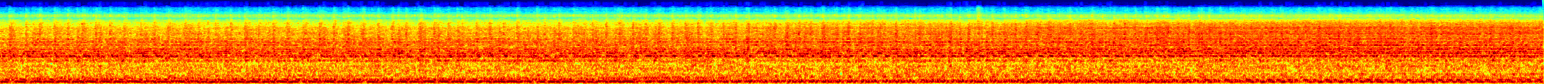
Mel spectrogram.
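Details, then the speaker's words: Suzuki two-stroke motorcycle after a second carburetor cleaning, started on choke, fuel tap leaking: burbles at a low, slightly lumpy idle with no rise in revs; low rough idle, owner suspects the throttle/idle adjustments are set too low. "Are you kidding me? I mean, it's basically sitting here at island. I definitely think that the throttle adjustments are definitely too low."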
